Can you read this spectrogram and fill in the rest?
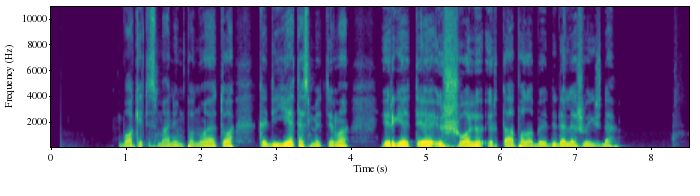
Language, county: Lithuanian, Vilnius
